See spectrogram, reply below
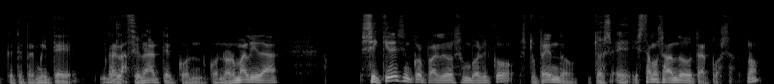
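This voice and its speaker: Middle-aged man, emphatic politician who restarts often; low voice, lively swings. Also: no room sound, clean studio sound. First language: Spanish. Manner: repetitive restarts, emphatic rhetorical questions. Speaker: interviewed politician. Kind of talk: political radio interview.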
